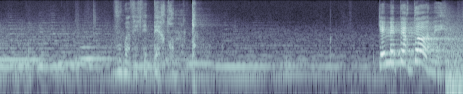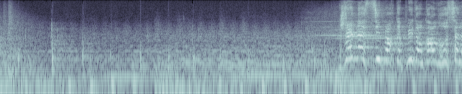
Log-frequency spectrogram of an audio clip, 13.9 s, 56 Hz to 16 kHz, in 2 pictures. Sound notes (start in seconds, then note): 6.0 Elizabeth speaks in a foreign language; 8.0 dramatic music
